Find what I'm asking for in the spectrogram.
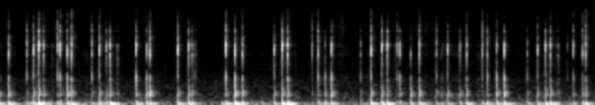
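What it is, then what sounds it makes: Wooden brush handle tapped with fingernails. Long painted nails tap along the solid wooden handle of a bristle brush. The result is quick, dry, clicky taps in rapid bursts with short pauses between them, bright on top with a faint low thud under each tap and almost no ring. The whole clip stays quiet.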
